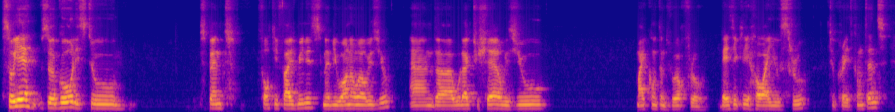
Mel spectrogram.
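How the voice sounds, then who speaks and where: A man from France with a French accent, hosting a live webinar as founder of a software tool, greeting viewers in the chat and demoing his workflow. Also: medium pitch, steady tone, a little slow. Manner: friendly, greets chat viewers by name, many fillers.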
